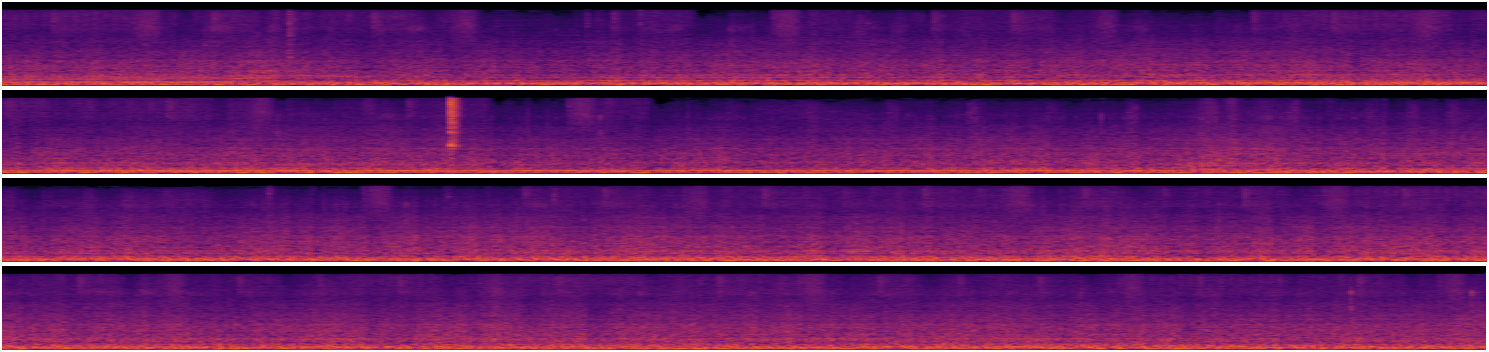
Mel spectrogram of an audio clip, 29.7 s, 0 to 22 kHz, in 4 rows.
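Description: In-cabin sound of a Tata Safari Storme's 2.2-litre four-cylinder diesel pulling hard at highway speed: a steady engine drone over road and wind noise. The engine note shifts about a second in and drops and softens about thirteen seconds in.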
